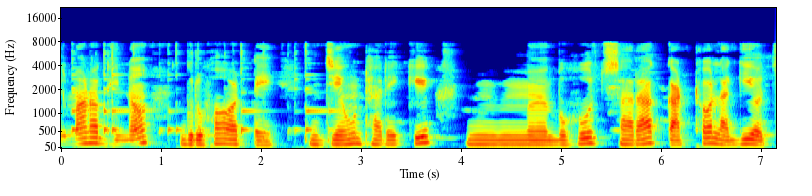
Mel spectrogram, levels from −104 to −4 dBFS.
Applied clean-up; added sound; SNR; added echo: classical method log-MMSE.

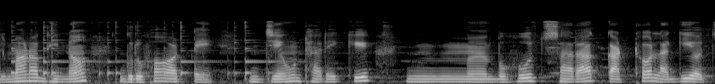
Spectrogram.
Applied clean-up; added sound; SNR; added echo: none; Dishes, pots, and pans; 13 dB; none.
